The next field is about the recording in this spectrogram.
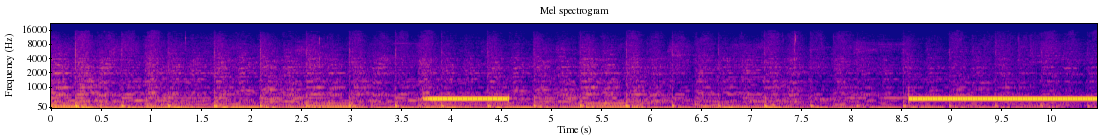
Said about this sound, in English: So we got the best part of the show right now. Let's get the best part of the show is right now, and we are dialing the number right now.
